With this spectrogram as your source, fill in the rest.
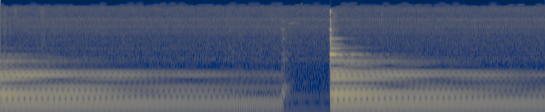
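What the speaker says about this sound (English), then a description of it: "We start with the thickest string here" Low E string of a guitar plucked for tuning, one sustained ringing note that briefly cuts out and is struck again, close and clear with no voice.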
